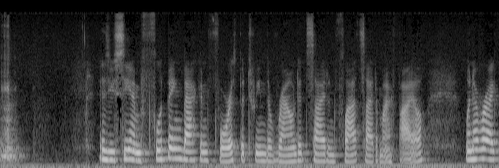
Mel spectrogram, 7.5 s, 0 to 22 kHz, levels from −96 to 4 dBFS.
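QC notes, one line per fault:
2.48–2.53 s, AAC frame loss with concealment: a smeared, noisy patch of about 43 ms, consistent with two lost frames, rebuilt by the decoder from the last good spectrum. Unlike a plain dropout, the gap is filled, not silent.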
